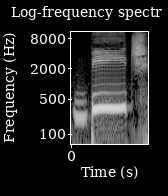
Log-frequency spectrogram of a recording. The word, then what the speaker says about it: beach: So what does beach mean? To go to the beach. Ir a la playa. Beach. In this case, is pronounced with a long E. Beach. B-E-A-C-H.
